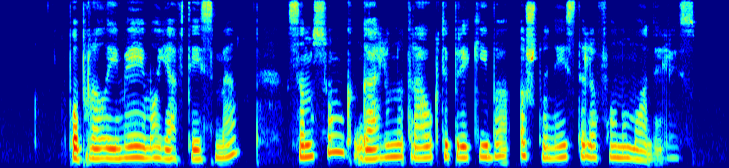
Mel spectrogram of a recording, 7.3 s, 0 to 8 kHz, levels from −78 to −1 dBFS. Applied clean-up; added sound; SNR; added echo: none; none; none; none.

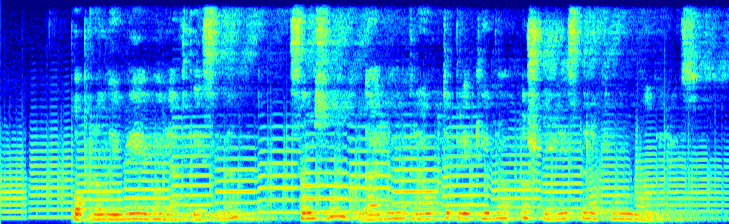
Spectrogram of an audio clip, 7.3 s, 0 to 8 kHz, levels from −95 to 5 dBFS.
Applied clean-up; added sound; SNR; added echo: none; Trumpet; 6 dB; reverberation time 1.6 s.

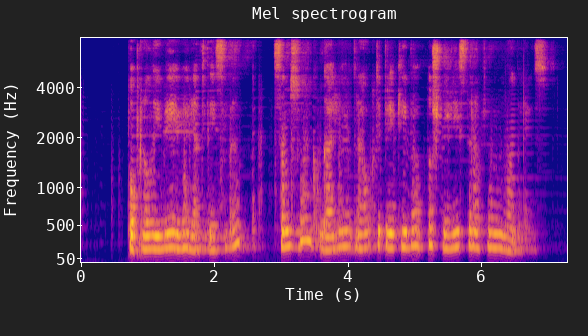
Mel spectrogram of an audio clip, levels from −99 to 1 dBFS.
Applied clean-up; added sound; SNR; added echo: neural mask model DeepFilterNet 3.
